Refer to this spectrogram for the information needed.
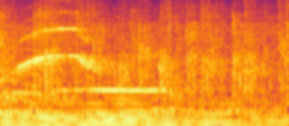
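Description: An audience claps steadily in praise of Jesus, the dense applause sustained for the whole moment, with a high whooping cheer rising over it near the start and a low held tone underneath.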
